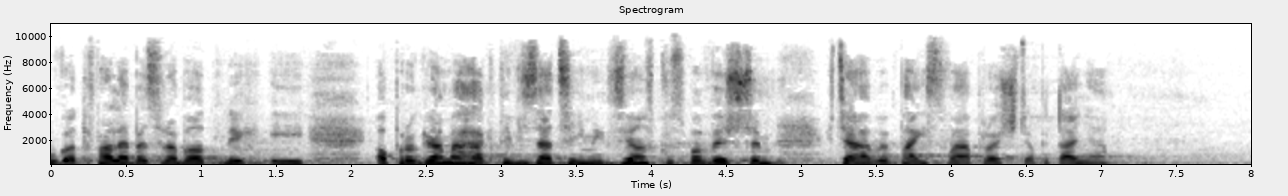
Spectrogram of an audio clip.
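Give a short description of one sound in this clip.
An elderly woman speaks firmly into a microphone.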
